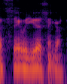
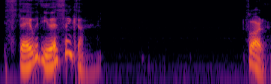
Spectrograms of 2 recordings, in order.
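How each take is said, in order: First: Said in the usual way. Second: Re-read the wording as if checking it; reading it again. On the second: Retold or imitated. Soldier rereading his orders to the sergeant, reading aloud. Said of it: "Let me read it again".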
